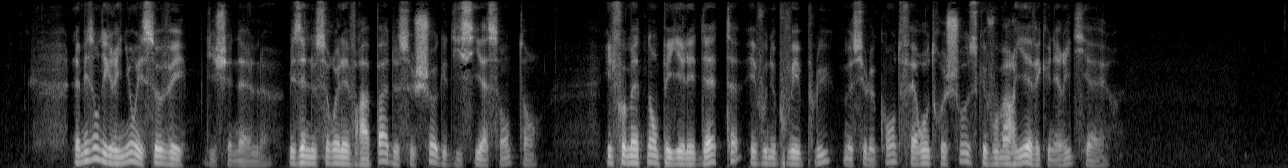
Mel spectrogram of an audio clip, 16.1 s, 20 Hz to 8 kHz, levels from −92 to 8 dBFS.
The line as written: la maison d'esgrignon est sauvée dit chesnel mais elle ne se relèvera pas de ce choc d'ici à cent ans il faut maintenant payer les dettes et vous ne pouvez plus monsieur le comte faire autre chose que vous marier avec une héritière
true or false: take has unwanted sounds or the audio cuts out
false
